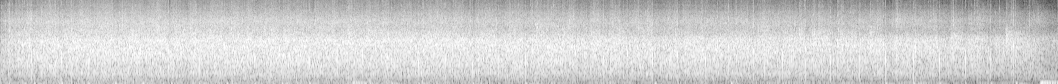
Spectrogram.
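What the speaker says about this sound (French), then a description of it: "que vous fassiez un tonnerre d'applaudissements" Sustained, loud applause fills a large hall at the opening ceremony of a national mathematics teachers' conference, the dense clapping roaring on without a break for the whole stretch.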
